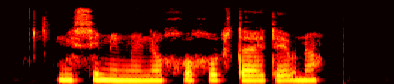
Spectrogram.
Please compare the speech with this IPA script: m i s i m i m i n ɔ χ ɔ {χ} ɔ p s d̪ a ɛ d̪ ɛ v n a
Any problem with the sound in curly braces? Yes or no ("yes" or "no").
no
